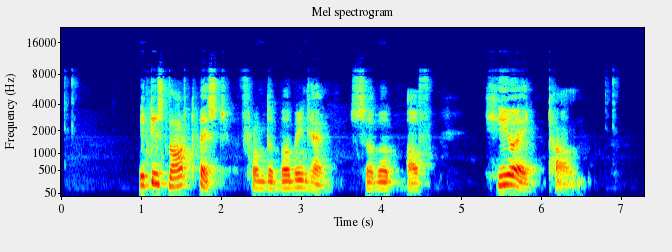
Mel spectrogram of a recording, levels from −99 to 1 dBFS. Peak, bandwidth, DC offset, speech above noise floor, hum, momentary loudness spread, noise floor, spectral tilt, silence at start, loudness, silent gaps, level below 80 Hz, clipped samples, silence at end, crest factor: -2 dBFS; 9.4 kHz; under 0.1%; 61 dB; none; 18 LU; -78 dBFS; -5.5 dB/octave; 1 s; -18 LUFS; none; -60 dBFS; under 0.1%; 0.85 s; 18 dB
